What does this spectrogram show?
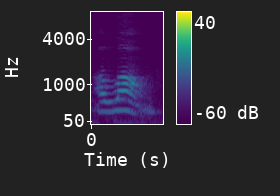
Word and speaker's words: alone: First syllable, that's going to be a schwa represented by the letter A. Remember, a schwa is when the vowel doesn't sound like its normal short or long sound. Ready? Second syllable, lone. O. It's going to be a long O.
